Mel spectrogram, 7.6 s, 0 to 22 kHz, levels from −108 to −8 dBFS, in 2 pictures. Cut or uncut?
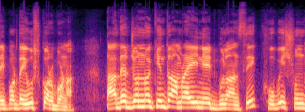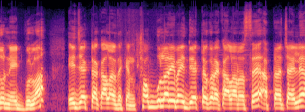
cut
